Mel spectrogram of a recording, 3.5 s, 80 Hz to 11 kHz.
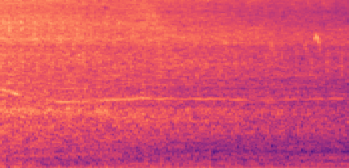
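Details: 2001 SS, LS1 V8, manual transmission, 109k original miles, engine never opened, has always sounded this way; steady idle with fast light ticking on top, owner unsure if lifter noise or normal sewing-machine valvetrain; valvetrain ticking at idle.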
